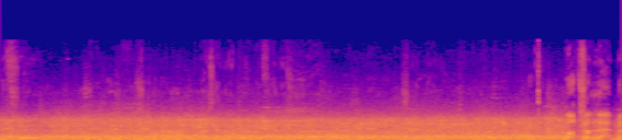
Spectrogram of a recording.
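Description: A crowd chatters loudly all around in a large echoing hall.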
